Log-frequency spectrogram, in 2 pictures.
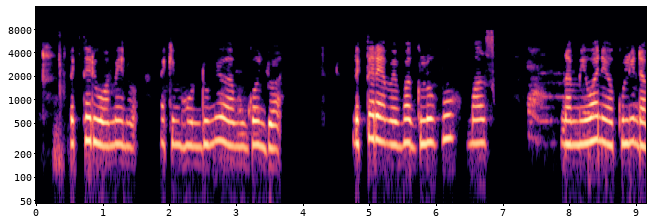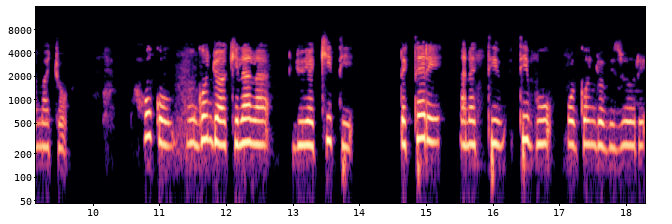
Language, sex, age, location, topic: Swahili, female, 36-49, Wajir, health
